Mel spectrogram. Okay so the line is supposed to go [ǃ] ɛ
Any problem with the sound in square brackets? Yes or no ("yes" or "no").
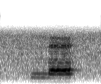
yes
